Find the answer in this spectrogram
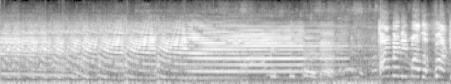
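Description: Live hip-hop concert heard through a big outdoor sound system: one long held note that slides down and then holds steady for a few seconds over a deep bass rumble. Shouted, voice-like sounds return about five seconds in.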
